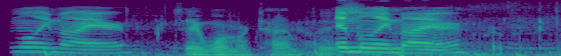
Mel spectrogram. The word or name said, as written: Emily Meyer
